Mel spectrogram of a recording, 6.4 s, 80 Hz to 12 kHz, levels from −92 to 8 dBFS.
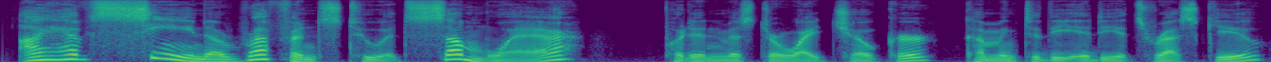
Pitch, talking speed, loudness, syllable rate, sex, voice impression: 130 Hz, 160 wpm, -19 LUFS, 5.1 syllables/s, male, very masculine, middle-aged, very thick, very tensed, powerful, bright, slightly hard, clear, fluent, slightly raspy, cool, very intellectual, slightly refreshing, sincere, calm, very friendly, very reassuring, unique, elegant, slightly wild, sweet, lively, kind, slightly intense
